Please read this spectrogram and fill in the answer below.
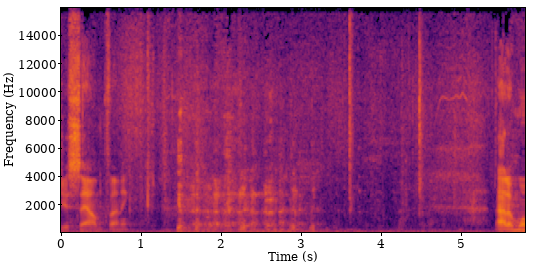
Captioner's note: laughter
